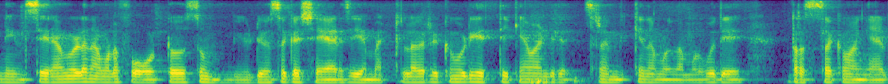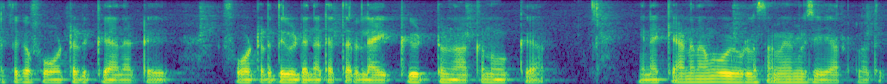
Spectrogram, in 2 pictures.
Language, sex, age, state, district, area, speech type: Malayalam, male, 18-30, Kerala, Malappuram, rural, spontaneous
